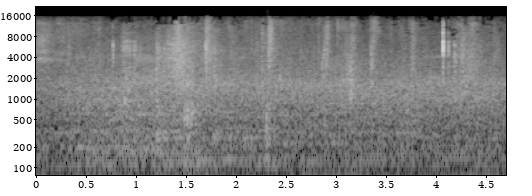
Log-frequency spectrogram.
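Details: Quiet outdoor background of passing vehicles, a few faint knocks and footsteps, and distant voices, with no animal sound.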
